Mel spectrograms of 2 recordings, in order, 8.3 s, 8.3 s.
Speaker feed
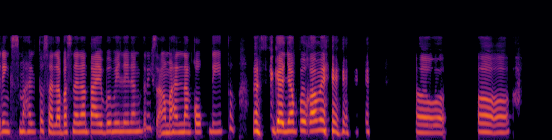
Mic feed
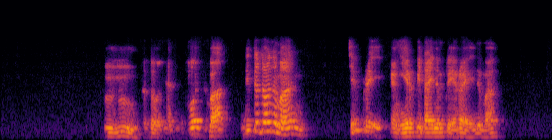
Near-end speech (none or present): present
